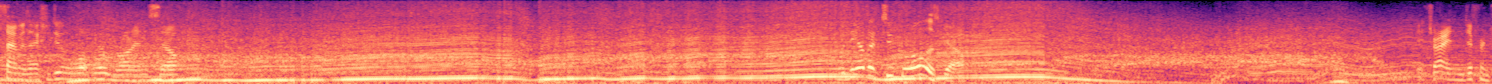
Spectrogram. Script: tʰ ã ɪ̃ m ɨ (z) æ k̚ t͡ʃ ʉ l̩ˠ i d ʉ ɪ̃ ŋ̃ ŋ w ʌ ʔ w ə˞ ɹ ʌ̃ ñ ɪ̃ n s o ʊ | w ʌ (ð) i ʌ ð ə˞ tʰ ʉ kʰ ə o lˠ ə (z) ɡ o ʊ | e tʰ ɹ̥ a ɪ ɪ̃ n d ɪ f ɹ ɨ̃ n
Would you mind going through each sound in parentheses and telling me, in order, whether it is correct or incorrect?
correct, correct, correct

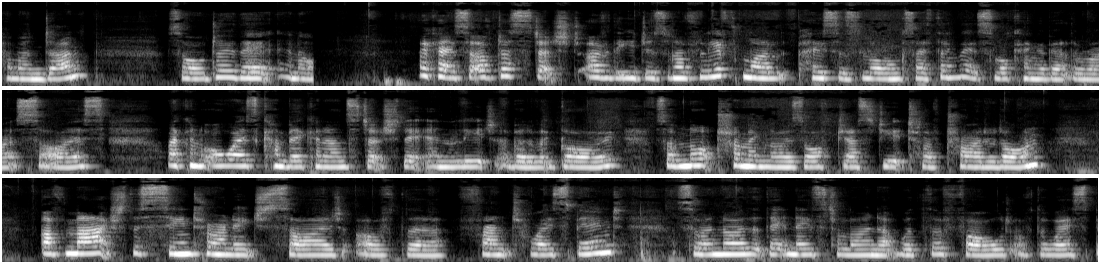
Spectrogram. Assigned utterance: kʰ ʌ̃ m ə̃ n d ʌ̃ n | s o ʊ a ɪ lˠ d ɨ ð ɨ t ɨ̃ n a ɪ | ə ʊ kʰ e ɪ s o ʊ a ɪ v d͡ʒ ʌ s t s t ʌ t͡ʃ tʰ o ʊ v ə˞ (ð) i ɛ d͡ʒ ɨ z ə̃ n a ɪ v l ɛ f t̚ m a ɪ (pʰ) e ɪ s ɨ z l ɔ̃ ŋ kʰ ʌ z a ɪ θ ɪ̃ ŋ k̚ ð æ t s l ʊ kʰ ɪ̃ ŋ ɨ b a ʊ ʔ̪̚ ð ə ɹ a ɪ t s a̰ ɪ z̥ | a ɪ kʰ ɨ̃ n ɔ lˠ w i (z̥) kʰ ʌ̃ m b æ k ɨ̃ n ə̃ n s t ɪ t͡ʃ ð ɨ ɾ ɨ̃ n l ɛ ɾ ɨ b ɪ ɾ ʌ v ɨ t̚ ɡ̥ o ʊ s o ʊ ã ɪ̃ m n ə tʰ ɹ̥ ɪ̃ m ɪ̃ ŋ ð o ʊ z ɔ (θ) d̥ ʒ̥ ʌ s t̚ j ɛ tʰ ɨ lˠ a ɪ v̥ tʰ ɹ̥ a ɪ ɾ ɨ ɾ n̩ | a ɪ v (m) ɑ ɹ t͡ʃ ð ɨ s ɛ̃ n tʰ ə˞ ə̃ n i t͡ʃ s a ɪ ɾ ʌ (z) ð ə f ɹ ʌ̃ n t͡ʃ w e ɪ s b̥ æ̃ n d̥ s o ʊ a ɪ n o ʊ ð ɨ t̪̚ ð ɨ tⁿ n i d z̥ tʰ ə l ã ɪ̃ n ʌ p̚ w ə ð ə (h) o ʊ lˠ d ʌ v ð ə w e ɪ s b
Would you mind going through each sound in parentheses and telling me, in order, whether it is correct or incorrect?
correct, correct, correct, incorrect: f, correct, incorrect: v, incorrect: f

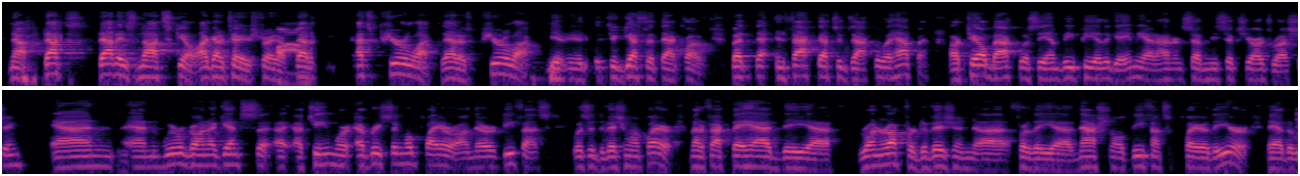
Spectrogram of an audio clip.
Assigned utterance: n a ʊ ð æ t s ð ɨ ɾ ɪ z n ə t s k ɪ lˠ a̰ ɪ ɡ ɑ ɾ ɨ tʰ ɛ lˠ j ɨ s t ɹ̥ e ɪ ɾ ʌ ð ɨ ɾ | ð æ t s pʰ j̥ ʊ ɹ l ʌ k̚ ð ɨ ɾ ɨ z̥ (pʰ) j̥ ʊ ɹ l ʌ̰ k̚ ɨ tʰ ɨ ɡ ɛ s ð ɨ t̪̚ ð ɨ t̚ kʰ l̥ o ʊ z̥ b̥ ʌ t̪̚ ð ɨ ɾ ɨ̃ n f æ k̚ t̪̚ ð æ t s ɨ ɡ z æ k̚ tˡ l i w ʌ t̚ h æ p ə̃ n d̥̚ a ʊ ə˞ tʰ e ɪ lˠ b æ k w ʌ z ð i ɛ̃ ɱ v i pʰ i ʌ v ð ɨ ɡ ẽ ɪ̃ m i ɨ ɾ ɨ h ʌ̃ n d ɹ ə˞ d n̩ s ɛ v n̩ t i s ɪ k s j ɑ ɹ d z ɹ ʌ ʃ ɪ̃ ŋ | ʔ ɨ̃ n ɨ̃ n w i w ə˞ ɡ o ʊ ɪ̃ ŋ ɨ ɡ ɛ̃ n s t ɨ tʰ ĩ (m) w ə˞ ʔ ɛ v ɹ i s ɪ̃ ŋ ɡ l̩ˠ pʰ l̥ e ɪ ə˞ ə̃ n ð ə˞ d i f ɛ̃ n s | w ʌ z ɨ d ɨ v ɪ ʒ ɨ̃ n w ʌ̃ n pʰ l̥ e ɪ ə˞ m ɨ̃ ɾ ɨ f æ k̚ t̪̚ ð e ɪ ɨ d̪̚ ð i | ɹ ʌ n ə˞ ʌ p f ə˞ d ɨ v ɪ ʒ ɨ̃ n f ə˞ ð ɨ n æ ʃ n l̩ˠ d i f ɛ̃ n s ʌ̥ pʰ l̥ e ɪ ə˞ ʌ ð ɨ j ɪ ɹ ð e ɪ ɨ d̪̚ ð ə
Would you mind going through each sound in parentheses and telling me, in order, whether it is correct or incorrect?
correct, correct

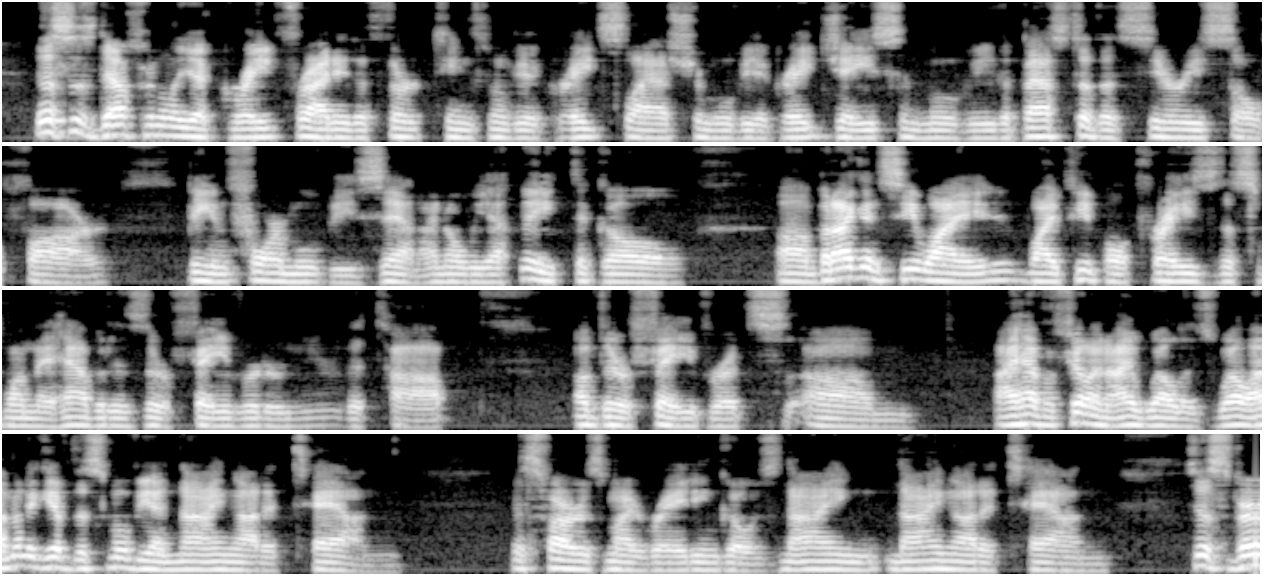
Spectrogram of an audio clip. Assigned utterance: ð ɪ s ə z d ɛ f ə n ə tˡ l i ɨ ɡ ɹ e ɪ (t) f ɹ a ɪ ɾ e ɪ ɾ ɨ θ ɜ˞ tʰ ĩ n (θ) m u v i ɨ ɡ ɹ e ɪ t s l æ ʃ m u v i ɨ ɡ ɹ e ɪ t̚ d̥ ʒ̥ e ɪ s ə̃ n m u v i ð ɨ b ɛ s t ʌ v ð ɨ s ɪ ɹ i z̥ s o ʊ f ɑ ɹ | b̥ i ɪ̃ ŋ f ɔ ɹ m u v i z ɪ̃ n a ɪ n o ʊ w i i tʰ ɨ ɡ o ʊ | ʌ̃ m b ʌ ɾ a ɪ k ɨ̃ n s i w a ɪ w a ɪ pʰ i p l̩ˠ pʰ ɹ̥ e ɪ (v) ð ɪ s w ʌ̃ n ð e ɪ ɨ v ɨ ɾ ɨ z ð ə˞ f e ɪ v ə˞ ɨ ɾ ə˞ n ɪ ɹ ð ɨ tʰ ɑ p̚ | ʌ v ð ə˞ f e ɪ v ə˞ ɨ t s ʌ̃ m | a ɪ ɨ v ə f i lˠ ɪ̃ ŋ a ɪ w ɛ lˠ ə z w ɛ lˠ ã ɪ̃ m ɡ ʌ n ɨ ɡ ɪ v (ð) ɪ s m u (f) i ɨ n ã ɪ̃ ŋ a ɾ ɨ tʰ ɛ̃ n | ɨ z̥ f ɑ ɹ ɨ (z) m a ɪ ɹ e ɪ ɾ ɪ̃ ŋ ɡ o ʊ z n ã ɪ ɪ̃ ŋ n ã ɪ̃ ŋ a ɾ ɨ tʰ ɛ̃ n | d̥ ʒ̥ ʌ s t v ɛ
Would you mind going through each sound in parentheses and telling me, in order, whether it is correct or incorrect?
correct, correct, incorrect: z, correct, incorrect: v, correct

